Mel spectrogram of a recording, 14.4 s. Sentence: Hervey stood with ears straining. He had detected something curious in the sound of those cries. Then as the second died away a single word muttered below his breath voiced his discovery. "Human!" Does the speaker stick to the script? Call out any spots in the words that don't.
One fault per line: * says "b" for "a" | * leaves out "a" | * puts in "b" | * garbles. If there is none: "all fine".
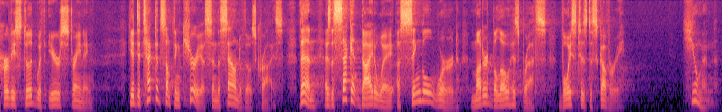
* says "breaths" for "breath"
